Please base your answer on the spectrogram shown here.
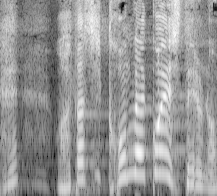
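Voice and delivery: high, loud, drawn-out mock astonishment; shocked disbelief. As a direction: act out stunned disbelief, slow and high. Acts shock at hearing own recording.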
